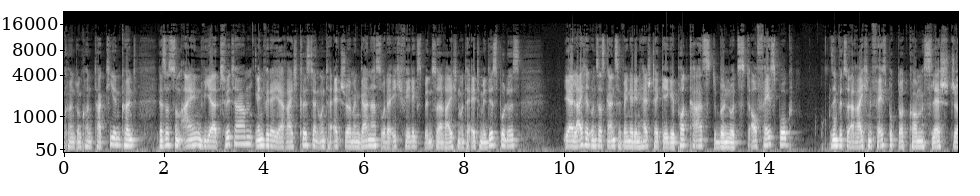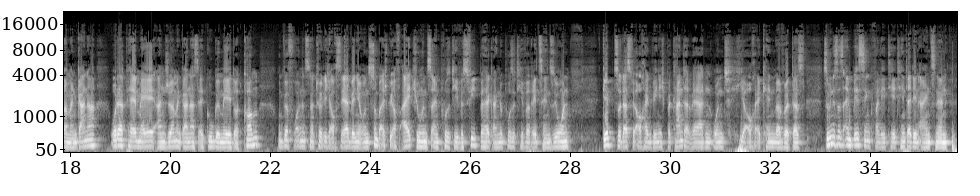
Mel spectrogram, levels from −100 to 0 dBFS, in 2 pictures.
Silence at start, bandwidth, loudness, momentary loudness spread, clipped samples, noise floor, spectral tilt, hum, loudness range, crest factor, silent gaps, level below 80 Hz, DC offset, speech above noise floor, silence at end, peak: 0 s; 13 kHz; -14 LUFS; 6 LU; under 0.1%; -47 dBFS; -5.5 dB/octave; none; 3 LU; 14 dB; none; -34 dBFS; under 0.1%; 34 dB; 0 s; 0 dBFS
